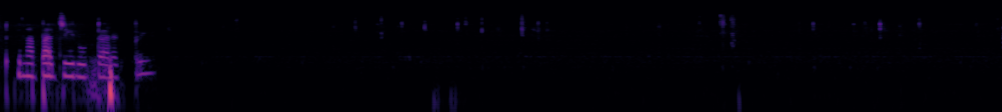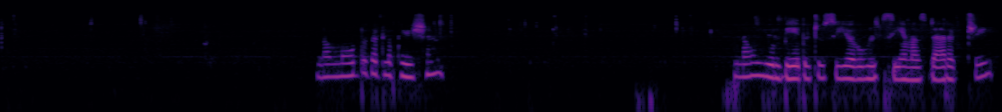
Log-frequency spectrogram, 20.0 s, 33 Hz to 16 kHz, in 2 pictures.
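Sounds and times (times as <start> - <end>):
keyboard typing clicks: 3.6 - 5.6, 16.8 - 17.2.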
